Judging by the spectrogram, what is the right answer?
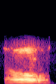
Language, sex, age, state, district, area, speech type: Marathi, male, 18-30, Maharashtra, Hingoli, urban, conversation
